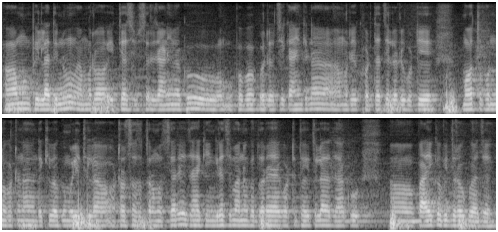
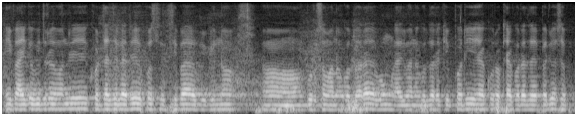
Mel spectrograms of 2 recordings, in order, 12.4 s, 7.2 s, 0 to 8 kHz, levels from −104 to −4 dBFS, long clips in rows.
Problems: none marked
